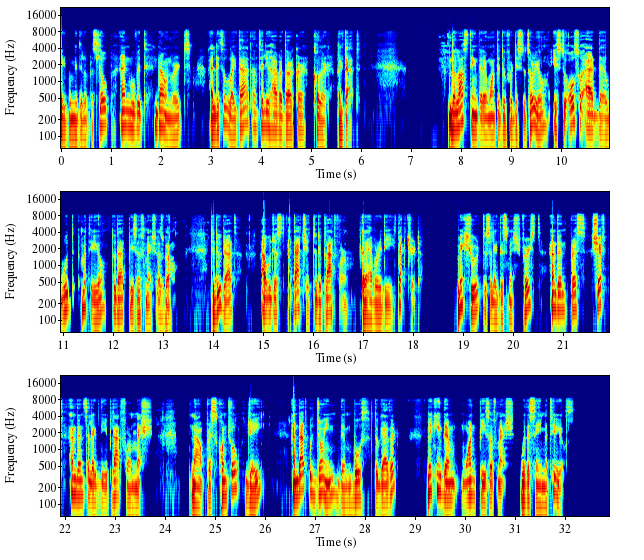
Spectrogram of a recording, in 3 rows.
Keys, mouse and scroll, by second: 1.1-6.3 drag, 6.3 scroll down 1, 6.6 alt+a, 6.9-7.6 middle drag, 7.6 scroll down 1, 7.8-8.6 middle drag, 8.6-8.9 scroll up 1, 8.9-10.5 middle drag, 10.5-10.9 scroll up 1, 10.9 click, 11.6-11.9 scroll up 1, 11.9-12.6 middle drag, 12.6 g, 15.4 alt+a, 15.7-16.2 drag, 17.0 click, 17.5 click, 18.6-19.3 scroll up 1, 19.3-20.9 middle drag, 20.9 click, 21.6-22.9 middle drag, 22.9 shift+click, 24.7 alt+a, 25.0 click, 25.4 shift+click, 26.3 ctrl+j, 28.1 g.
